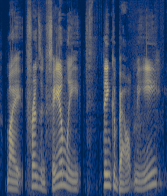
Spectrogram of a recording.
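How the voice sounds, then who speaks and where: Loud, fairly slow speech from a woman with a bright, sharp tone and a dry, close sound with no echo. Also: very clean recording, silent background. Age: 50s. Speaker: podcast co-host. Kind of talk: casual chat.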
